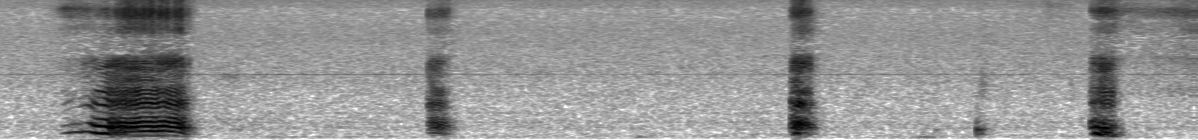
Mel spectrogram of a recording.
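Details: Sleeping cat snoring: a long rough snore followed by several short snorting breaths in a quiet room. Finding: snoring.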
